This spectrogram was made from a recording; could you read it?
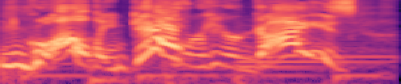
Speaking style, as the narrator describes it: Goofy shouted

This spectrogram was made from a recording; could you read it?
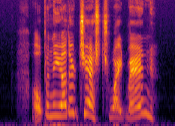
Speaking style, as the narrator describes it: croaked Gagool

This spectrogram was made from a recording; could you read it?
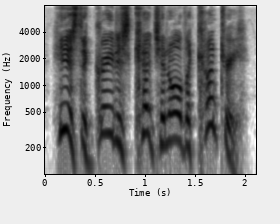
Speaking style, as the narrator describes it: Doña Catalina was wailing

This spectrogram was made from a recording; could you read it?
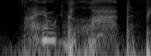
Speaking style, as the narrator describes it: Peter cried

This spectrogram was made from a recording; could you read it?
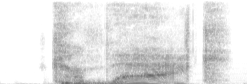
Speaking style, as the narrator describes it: croaked

